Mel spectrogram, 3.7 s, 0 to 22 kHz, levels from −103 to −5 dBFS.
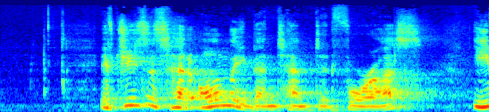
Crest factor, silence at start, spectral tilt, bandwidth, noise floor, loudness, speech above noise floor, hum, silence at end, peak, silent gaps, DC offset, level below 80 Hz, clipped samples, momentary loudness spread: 18 dB; 0.75 s; -6 dB/octave; 16.5 kHz; -59 dBFS; -31 LUFS; 29 dB; none; 0 s; -14 dBFS; none; under 0.1%; -74 dBFS; under 0.1%; 10 LU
